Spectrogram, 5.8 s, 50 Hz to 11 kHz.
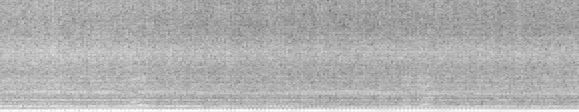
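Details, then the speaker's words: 1JZ-swapped Lexus IS300 at its first start after years of building, restarted after a failed coil pack was replaced with a new one: strong, even idle with a steady deep drone and smooth firing, no misses. Sounds much better. "so yeah that sounds way way better wow oh [ __ ] perfect would you sound so good yes it does"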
